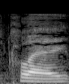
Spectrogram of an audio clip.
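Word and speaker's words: Klei: Stop by the Clay forums, and it's Clay. They mentioned that again, that you pronounce it Clay, but you know what the hell.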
